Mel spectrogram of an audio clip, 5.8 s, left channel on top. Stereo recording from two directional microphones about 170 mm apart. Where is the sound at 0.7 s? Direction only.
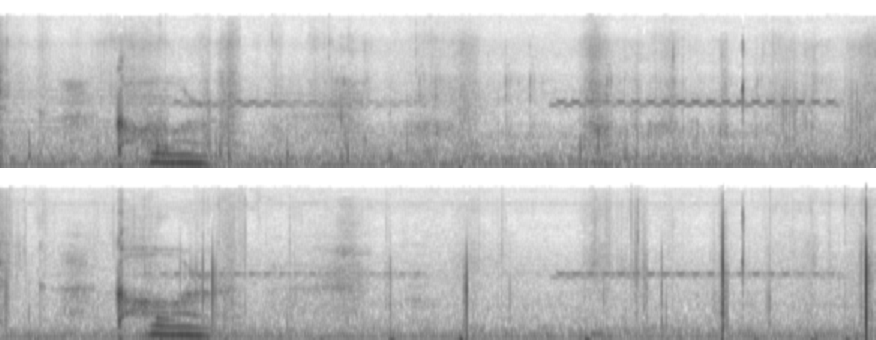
20° right (ahead or behind).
